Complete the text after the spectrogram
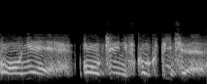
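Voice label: on fire, mood med, Polish speech; War Thunder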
